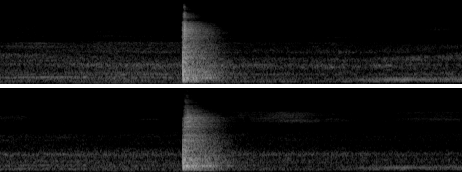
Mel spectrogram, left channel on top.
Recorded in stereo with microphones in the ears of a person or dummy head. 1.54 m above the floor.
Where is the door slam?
80° left, 1.6 m.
